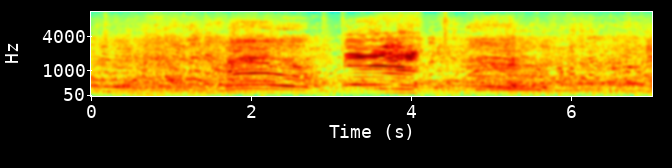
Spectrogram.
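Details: Sahiwal bull calves at a cattle market in Aftabganj, Dinajpur, Bangladesh: several drawn-out harmonic moos, one rising sharply, over a constant crowd of voices and market chatter.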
